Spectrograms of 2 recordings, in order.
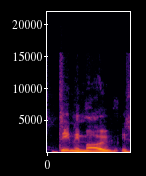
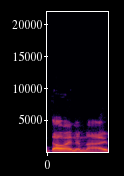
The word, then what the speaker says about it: Dinamo: We went on to Google pronounce, and it came up saying Dynamo, but no. Yeah, it came up saying Dynamo, but I think it is Dinamo. I think that's how you're supposed to pronounce it.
